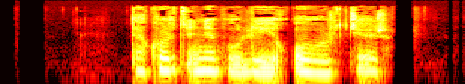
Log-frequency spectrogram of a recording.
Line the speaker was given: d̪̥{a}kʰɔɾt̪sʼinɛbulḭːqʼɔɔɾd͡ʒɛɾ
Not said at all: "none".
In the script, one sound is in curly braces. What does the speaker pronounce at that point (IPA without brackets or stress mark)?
a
